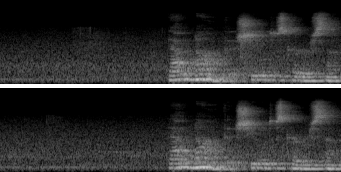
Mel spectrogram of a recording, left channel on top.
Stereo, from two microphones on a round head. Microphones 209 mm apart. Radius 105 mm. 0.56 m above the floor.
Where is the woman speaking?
15° left (ahead or behind), 0.7 m; by 3.3 s 55° right (ahead or behind), 1.4 m.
